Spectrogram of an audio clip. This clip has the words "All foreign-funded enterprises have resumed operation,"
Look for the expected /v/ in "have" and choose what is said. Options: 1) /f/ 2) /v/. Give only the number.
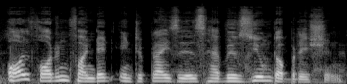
2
